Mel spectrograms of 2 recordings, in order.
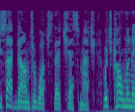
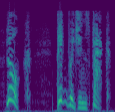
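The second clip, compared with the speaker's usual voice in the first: high, sudden exclamation; excited cry; 7 semitones higher, slower than usual. A narrator's reading. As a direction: break off and cry out at the sight. Spots the owl, interrupting the talk.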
